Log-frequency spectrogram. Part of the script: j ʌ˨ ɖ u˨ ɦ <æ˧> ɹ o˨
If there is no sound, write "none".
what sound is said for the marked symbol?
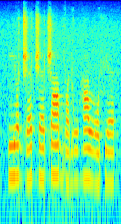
a˧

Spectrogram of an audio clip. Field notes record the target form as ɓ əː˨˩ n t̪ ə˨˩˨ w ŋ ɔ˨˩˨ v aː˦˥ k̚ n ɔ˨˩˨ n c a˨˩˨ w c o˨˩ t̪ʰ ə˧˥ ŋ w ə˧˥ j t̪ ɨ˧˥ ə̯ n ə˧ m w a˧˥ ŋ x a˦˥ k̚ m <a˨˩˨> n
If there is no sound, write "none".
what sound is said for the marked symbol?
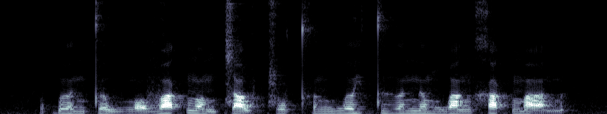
a˨˩˨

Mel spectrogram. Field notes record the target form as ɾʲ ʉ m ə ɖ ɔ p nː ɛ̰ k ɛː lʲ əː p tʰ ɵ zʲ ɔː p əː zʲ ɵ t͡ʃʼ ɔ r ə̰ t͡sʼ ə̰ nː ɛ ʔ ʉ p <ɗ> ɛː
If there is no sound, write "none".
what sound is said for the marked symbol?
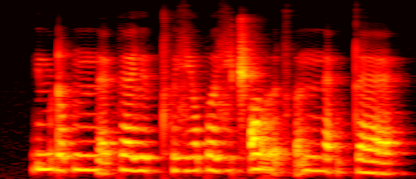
t̪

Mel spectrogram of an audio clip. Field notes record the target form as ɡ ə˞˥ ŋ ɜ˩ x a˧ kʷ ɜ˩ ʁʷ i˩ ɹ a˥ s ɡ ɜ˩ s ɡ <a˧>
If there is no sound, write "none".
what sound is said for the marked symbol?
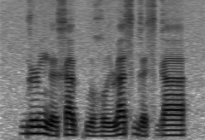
a˧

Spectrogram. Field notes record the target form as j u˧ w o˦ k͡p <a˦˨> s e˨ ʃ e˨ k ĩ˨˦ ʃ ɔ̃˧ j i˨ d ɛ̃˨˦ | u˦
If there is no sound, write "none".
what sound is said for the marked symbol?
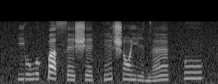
a˦˨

